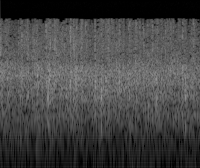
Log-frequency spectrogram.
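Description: A church audience claps together in steady, dense applause to welcome a newcomer during a service, many hands blending into a continuous wash of sound without pause.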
